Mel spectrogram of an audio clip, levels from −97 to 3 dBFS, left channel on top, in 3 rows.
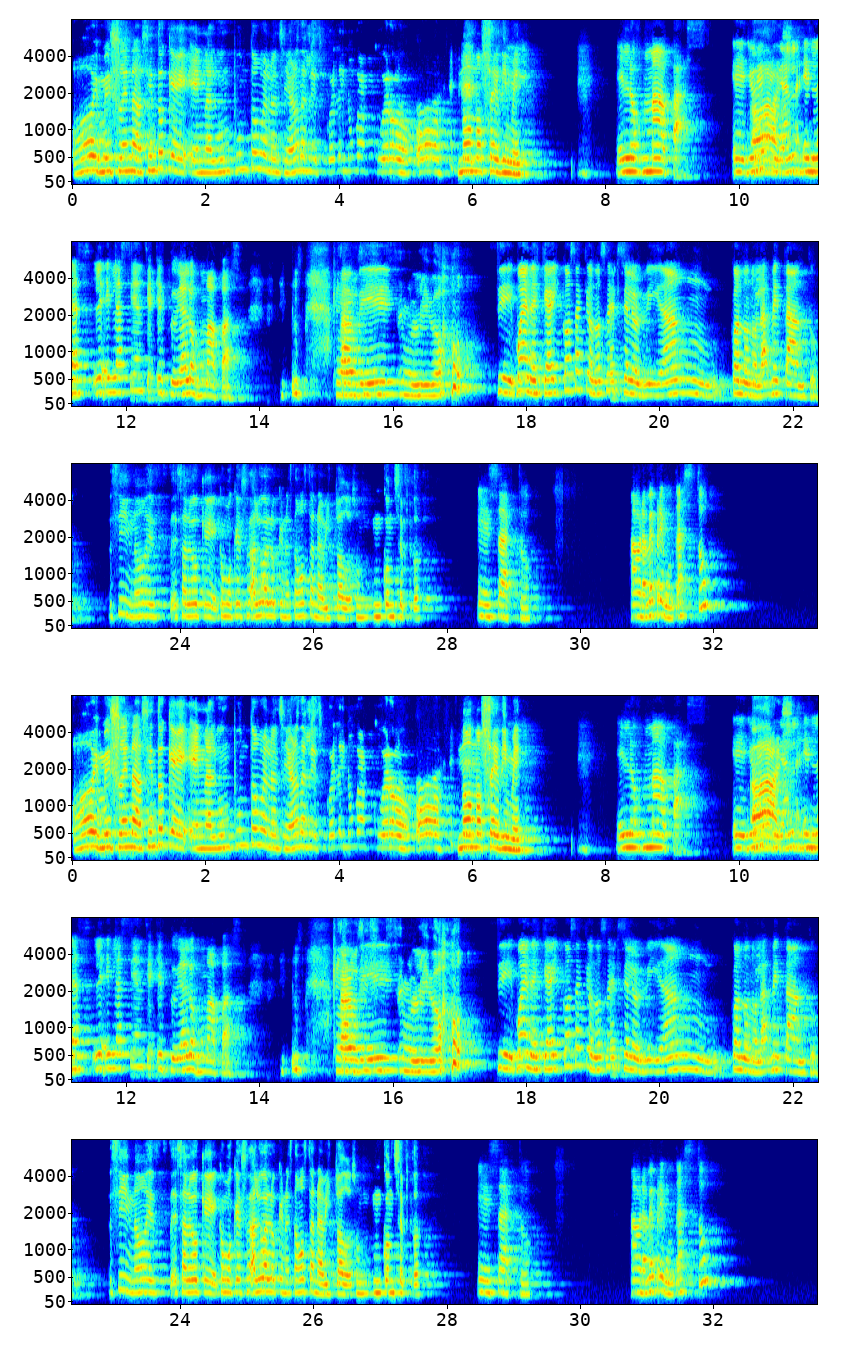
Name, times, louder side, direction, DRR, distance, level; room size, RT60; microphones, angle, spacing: voice 1, 0.0-6.7 10.2-11.3 15.1-17.1 22.9-27.6, right 2 dB, 40° right, 11 dB, 1.6 m, -25 dB
voice 2, 6.4-6.8 7.6-7.7 8.2-9.2 9.9-13.6 14.3-16.1 17.6-22.4 28.5-29.3 30.8-32.0, left 2 dB, 40° left, 11 dB, 1.6 m, -26 dB
25.5 x 25.0 x 7.8 m, 0.78 s
head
